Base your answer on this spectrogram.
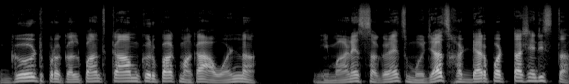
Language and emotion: Goan Konkani, disgusted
